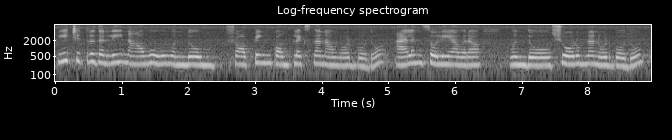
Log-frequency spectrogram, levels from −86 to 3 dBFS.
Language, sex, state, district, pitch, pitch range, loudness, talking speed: Kannada, male, Karnataka, Bellary, 255 Hz, 235-275 Hz, -20 LUFS, 100 wpm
